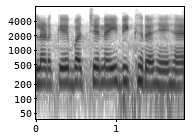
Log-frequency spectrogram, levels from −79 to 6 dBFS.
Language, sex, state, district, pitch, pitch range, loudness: Hindi, female, Bihar, Vaishali, 215 Hz, 195-220 Hz, -13 LUFS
